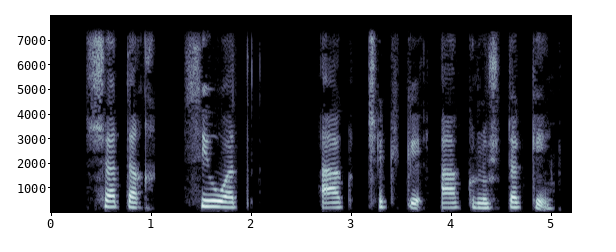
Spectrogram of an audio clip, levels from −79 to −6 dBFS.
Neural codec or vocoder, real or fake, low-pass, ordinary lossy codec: none; real; 7.2 kHz; AAC, 48 kbps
